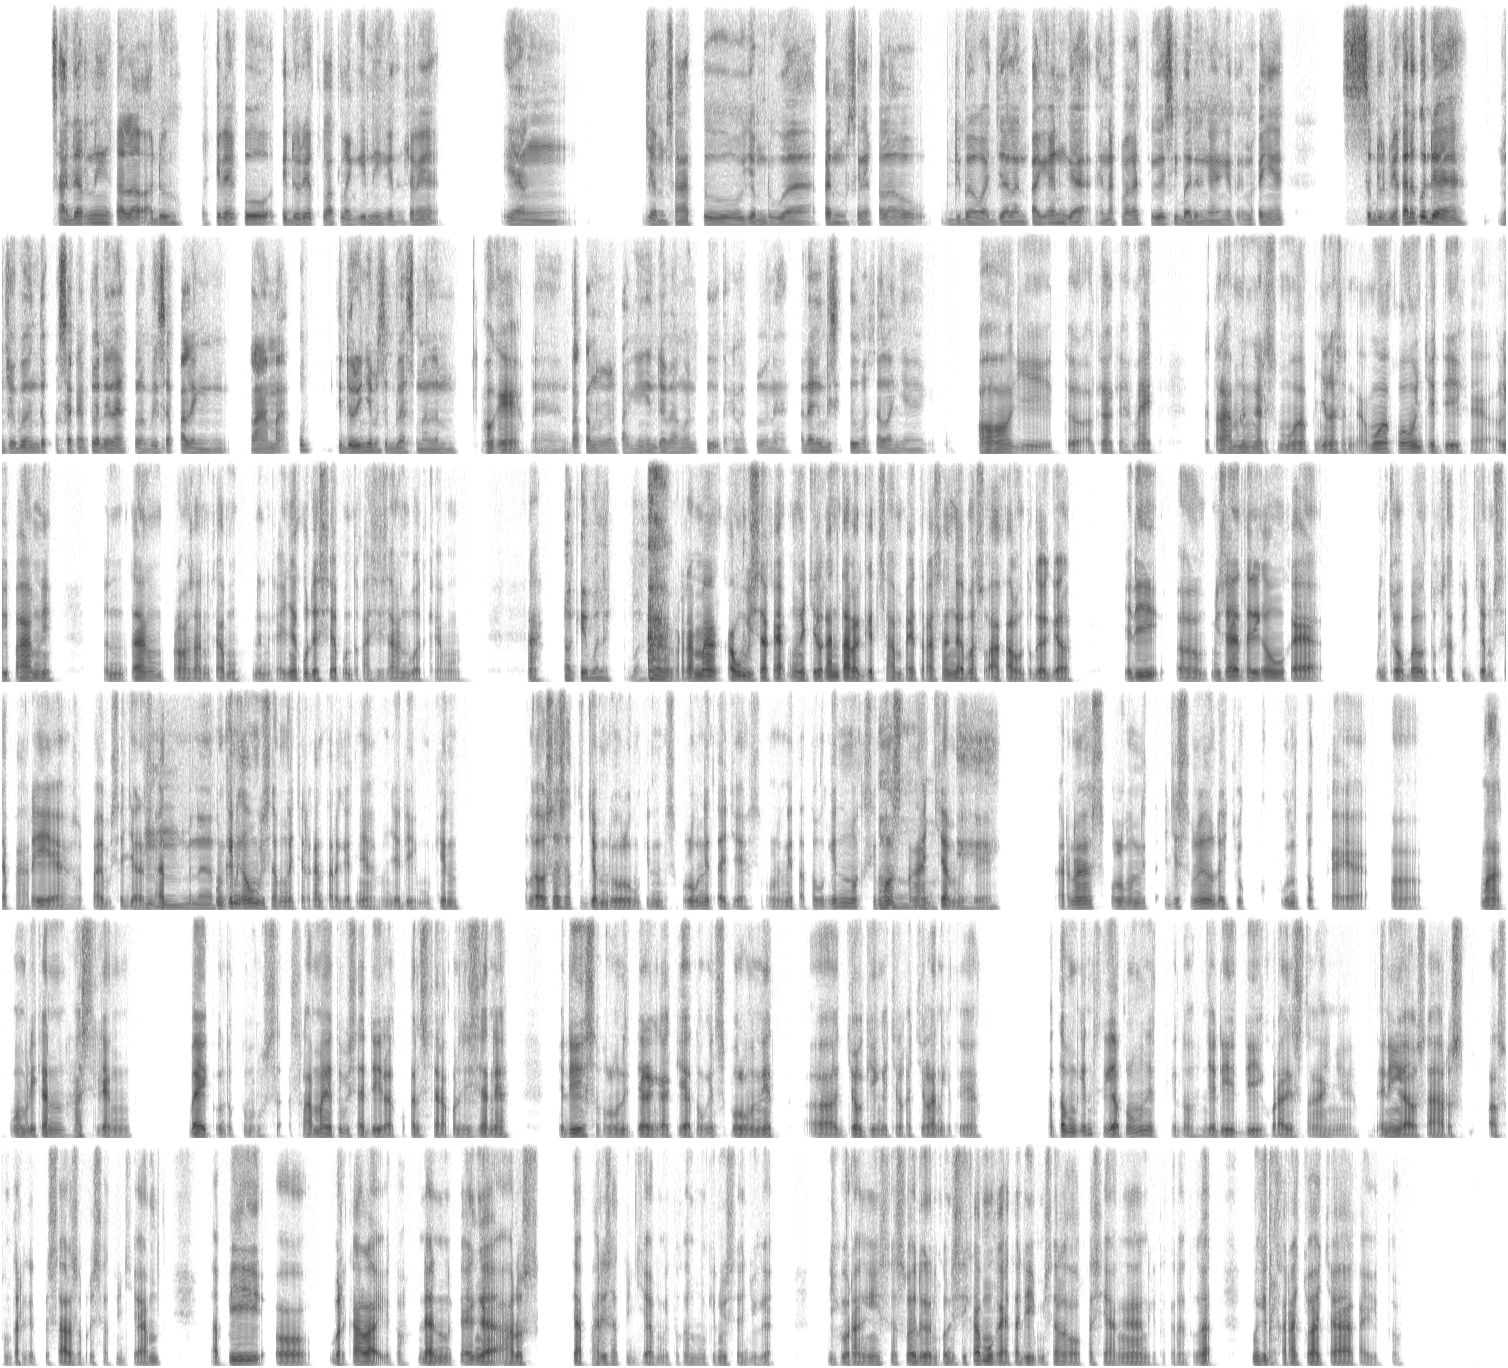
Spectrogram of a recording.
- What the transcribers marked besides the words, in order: other background noise; throat clearing
- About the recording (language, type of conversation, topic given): Indonesian, advice, Bagaimana cara memulai dengan langkah kecil setiap hari agar bisa konsisten?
